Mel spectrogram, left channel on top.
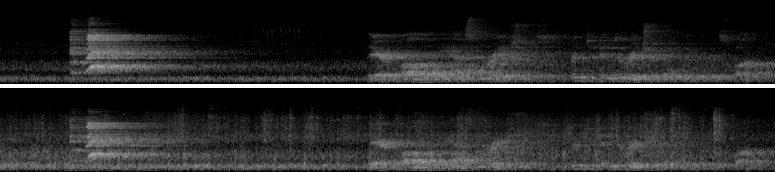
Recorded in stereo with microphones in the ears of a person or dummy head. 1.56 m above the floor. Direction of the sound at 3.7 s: Centre (ahead or behind).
